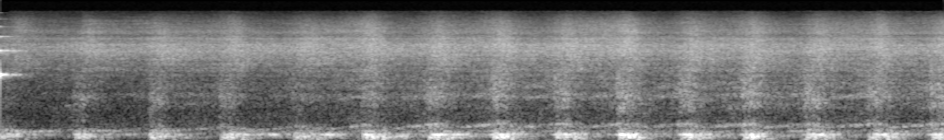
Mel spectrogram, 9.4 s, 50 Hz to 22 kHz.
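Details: WalkingPad X218 dual-folding treadmill: even belt hiss under steady footfalls about 95 a minute, no clicking or scraping; running smoothly.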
